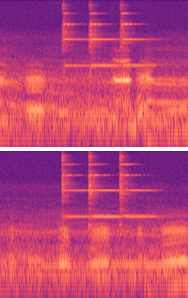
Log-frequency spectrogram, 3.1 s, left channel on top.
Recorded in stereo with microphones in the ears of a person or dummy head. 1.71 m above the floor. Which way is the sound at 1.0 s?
70° right (ahead or behind).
